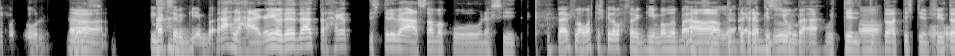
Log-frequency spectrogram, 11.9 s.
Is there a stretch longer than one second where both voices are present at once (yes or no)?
yes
